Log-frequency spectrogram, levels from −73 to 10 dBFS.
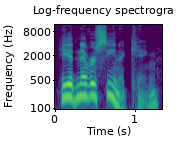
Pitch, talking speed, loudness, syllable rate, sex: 145 Hz, 270 wpm, -15 LUFS, 5.7 syllables/s, male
